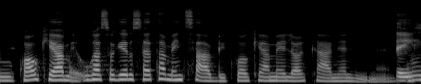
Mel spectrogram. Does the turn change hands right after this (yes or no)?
yes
